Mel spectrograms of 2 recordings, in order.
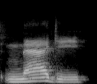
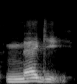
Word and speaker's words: Nagy: Please, everyone, especially sportscasters, stop calling the new coach Nagy. He told the Sun-Times it's pronounced Nagy.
